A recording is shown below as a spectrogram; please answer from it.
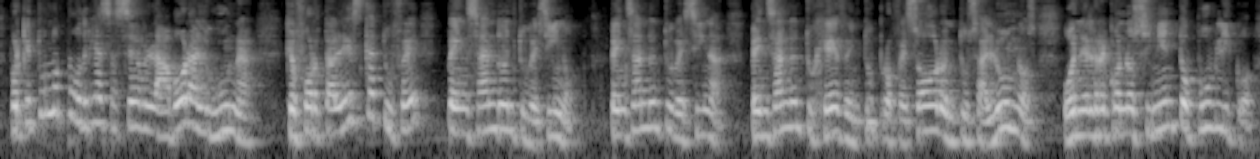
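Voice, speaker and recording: A man preaching a sermon as a pastor, teaching earnestly and speaking straight to the listener. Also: high voice. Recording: roomy echo.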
